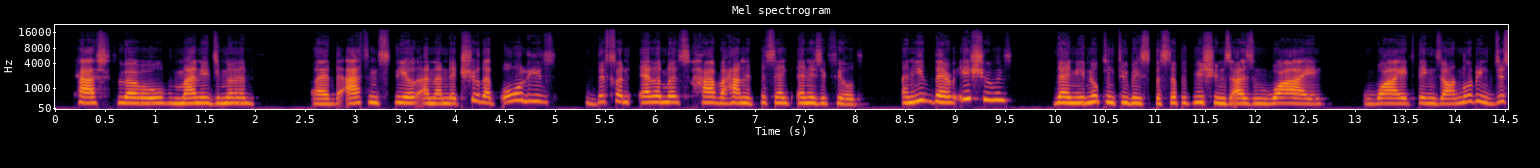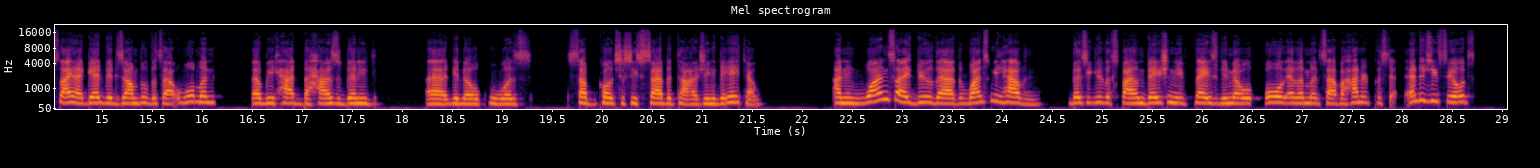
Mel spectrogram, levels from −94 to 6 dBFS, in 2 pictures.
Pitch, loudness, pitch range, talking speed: 235 Hz, -22 LUFS, 220-255 Hz, 175 wpm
